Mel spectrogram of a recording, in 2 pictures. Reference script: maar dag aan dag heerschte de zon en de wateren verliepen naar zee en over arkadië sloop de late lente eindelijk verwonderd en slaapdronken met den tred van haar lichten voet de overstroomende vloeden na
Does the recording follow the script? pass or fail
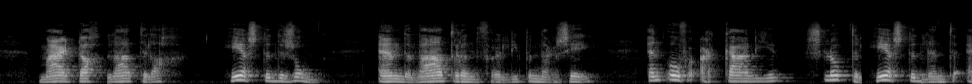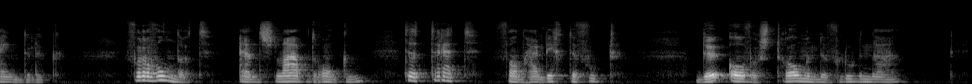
fail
